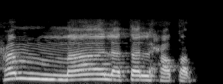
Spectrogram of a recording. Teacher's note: यहाँ पे तशदीद है मीम के ऊपर, तो यहाँ पे हमको गुन्ना करना है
